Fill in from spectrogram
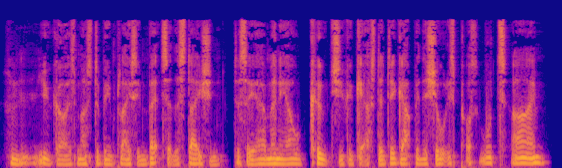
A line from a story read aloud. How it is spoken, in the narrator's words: one of the gravediggers muttering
